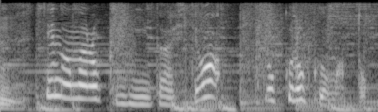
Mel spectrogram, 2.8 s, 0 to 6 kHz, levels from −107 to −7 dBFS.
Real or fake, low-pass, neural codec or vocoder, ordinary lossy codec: real; 5.4 kHz; none; none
